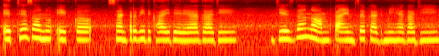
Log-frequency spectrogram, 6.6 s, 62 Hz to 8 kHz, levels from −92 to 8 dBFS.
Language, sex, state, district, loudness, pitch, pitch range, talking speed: Punjabi, female, Punjab, Kapurthala, -16 LUFS, 255 Hz, 250-275 Hz, 155 wpm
